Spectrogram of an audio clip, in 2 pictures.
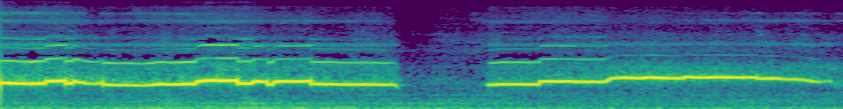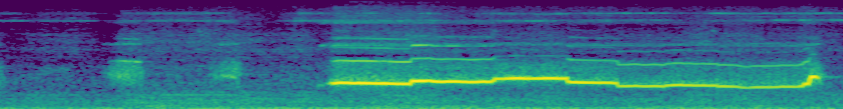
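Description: Nguru, a Māori bone flute carved from bull shin bone, blown from the mouth hole: three long-held notes with short pauses between them, the pitch stepping up and down among a few tones as the three finger holes are changed.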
